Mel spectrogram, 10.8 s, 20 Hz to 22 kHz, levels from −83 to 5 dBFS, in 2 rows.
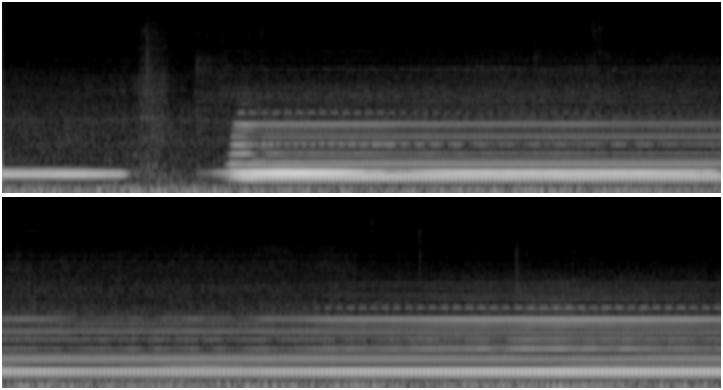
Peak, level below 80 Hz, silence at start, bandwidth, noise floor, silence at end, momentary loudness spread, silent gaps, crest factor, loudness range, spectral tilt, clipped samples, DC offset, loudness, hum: -8 dBFS; -46 dBFS; 0 s; 6.4 kHz; -44 dBFS; 0 s; 12 LU; none; 14 dB; 8 LU; -8 dB/octave; under 0.1%; under 0.1%; -24 LUFS; none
